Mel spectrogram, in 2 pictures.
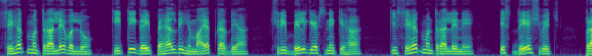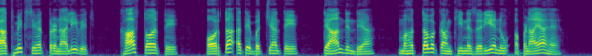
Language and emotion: Punjabi, neutral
